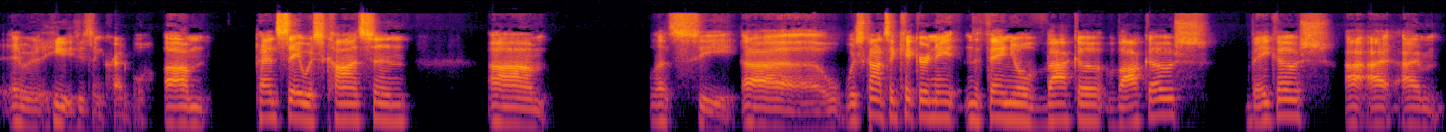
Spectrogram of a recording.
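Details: Self-reported stammer in a man reading a name aloud, with part-word and word repetitions; stuttering.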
